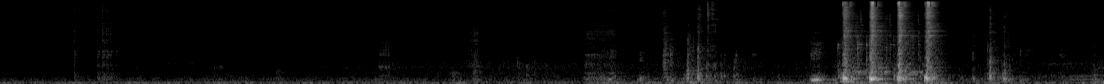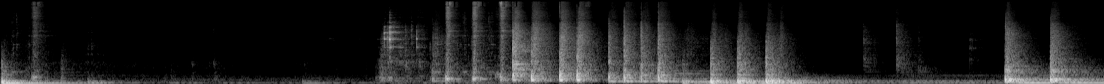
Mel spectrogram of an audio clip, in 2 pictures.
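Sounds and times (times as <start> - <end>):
drum kit playing: 11.1 - 12.2, 14.9 - 22.0
heavy low drum hit: 11.1 - 12.2, 17.2 - 22.0.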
